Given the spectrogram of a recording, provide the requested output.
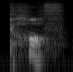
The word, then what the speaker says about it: cough: finish in a sound cough as in cough cough so sometimes g and h at the end of a word can be pronounced f as in cough and rough okay so practice these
